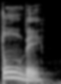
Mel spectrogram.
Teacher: Okay, so remember, you've got O-M here, but after that you've got a consonant, so it does mean that this combination of O-M will give you the sound on. Okay, you don't pronounce the M at all, so it's really a nasal, so it goes in your nose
